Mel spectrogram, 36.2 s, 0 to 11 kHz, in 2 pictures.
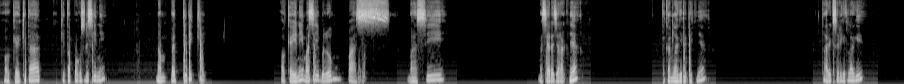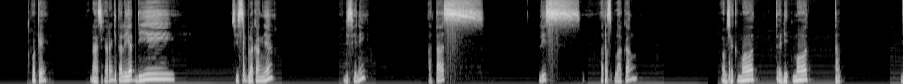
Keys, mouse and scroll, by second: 1.9 click, 3.7 KP_Decimal, 4.6-5.0 scroll down 3, 5.0 scroll up 1, 7.0-7.7 scroll down 2, 7.4-7.7 scroll up 1, 7.7-9.6 scroll down 7, 9.7 click, 10.3-11.0 scroll down 2, 12.5 scroll down 2, 12.8 shift+click, 13.9 shift+click, 14.5 shift+click, 15.7 middle click, 15.7 scroll up 2, 16.5 click, 17.7 click, 18.9 click, 19.4-19.8 scroll down 3, 19.6 scroll up 1, 19.8-20.8 middle drag, 21.2-21.8 scroll down 4, 21.7 scroll up 1, 22.0-22.8 scroll down 3, 23.9 scroll down 1, 24.0 middle click, 35.3 click.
